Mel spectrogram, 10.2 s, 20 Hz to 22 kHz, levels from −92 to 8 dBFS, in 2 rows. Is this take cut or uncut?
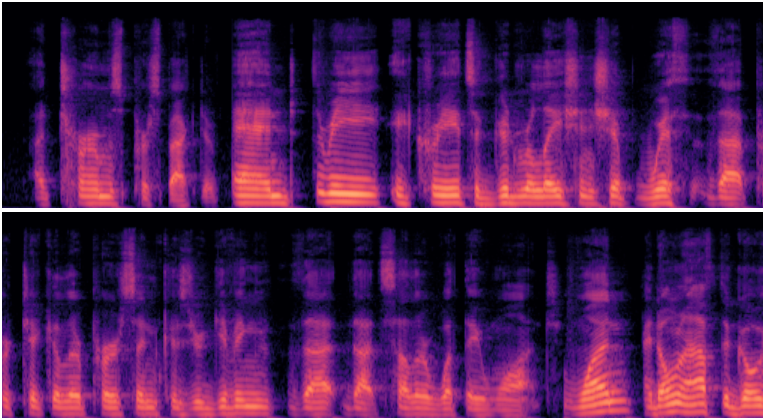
cut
